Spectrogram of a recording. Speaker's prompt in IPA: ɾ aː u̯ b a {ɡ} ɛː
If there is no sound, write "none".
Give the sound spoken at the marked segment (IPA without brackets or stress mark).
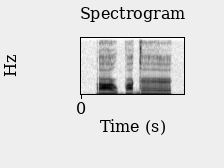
ɡ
